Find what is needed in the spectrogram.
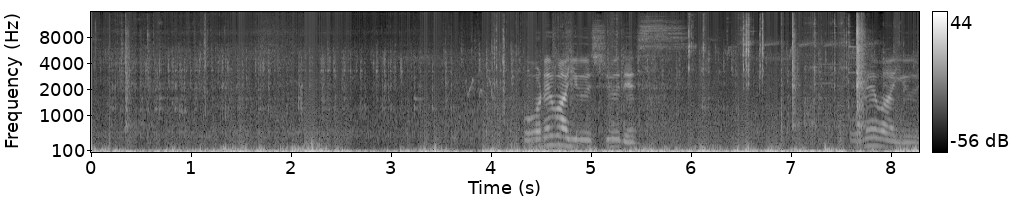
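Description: Unsteady low rumble of wind buffeting the microphone, with light clicks of metal tongs against a small steel bowl in the second half. A voice speaks briefly about halfway through and again near the end.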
